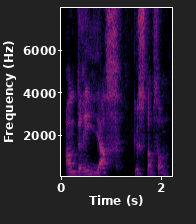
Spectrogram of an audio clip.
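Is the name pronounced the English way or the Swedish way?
Swedish. The name is said with a Swedish pronunciation. The speaker calls it right. "How you pronounce uh, his name is Andreas Gustafsson"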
